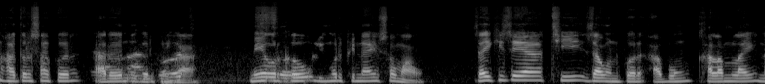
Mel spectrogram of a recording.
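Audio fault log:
1.29–1.79 s, speech suppressed in double talk: with both ends likely talking at once, the echo canceller could not tell this talker from returning loudspeaker echo and pulled the gain down on both. The speech sinks by a modest amount, roughly 5 dB, for most of that half second.
3.08–3.36 s, speech suppressed in double talk: the same likely double-talk confusion clamps harder, and the speech dips by around 10 dB for about a fifth of a second.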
